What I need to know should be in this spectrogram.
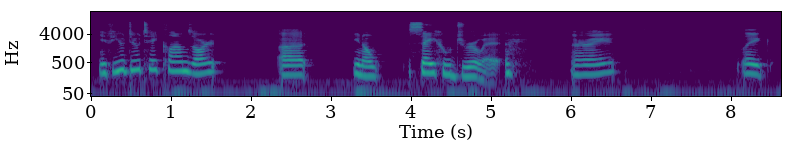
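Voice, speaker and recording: A woman giving candid, casual livestream commentary, talking haltingly with repeated words and emphatic asides. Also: medium pitch. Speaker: streamer and artist.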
